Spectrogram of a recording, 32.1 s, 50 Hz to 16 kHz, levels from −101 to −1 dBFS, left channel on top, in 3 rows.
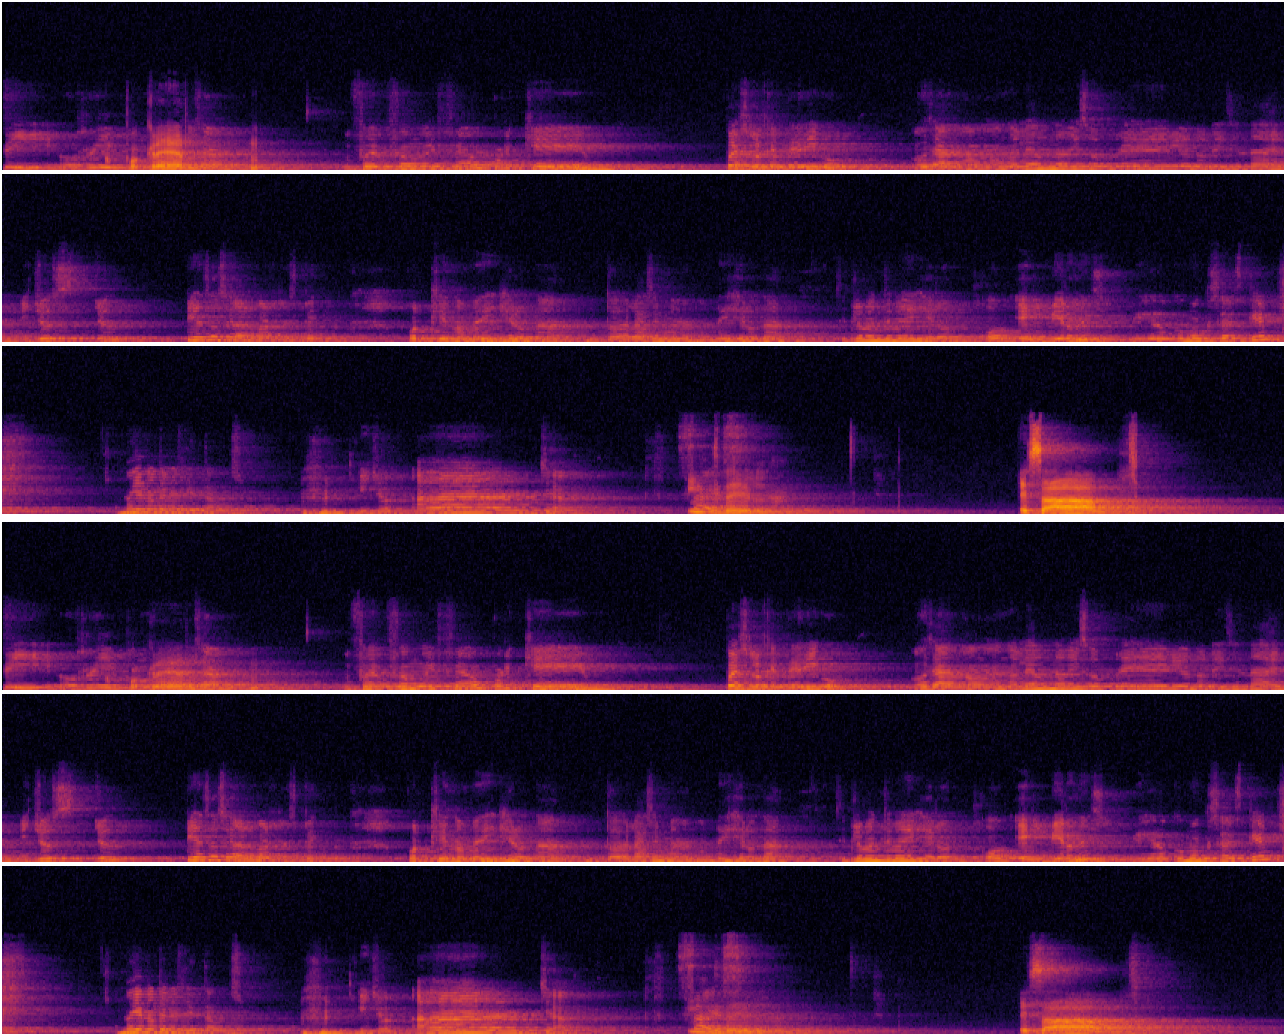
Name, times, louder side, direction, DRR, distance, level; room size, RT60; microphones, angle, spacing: voice 1, 0.0-2.0 2.8-5.1 6.0-7.0 7.6-11.7 12.2-17.2 17.7-21.5 22.3-23.4 23.9-26.2 27.0-27.5, right 1 dB, 15° right, 4 dB, 0.4 m, -38 dB
voice 2, 1.2-1.7 27.1-27.8 29.8-30.8, left 5 dB, 80° left, 9 dB, 0.4 m, -29 dB
12.0 x 7.5 x 2.6 m, 3.0 s
head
